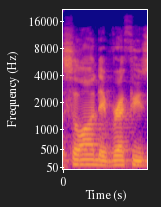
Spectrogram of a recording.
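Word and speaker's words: Salon des Refusés: anymore I've used this so many times the salon refu I learned how to pronounce it correctly so read the whole story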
